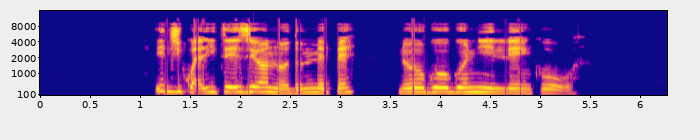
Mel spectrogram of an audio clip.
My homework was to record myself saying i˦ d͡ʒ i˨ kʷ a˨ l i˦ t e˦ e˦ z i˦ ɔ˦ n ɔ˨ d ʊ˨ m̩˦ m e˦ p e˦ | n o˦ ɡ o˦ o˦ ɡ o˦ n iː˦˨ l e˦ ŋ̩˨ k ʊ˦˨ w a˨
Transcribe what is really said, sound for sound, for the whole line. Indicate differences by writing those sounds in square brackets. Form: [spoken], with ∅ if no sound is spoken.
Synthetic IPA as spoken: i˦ d͡ʒ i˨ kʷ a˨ l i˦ t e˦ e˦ z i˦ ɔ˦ n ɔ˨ d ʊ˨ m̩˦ m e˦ p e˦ | n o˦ ɡ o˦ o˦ ɡ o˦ n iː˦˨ l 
